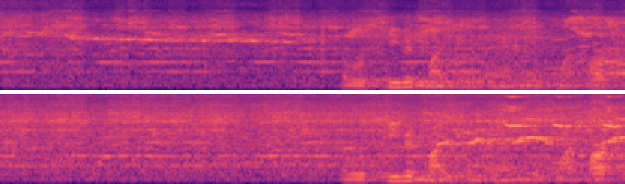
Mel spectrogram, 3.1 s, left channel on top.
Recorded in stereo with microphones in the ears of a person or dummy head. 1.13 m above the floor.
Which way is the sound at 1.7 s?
10° right (ahead or behind).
